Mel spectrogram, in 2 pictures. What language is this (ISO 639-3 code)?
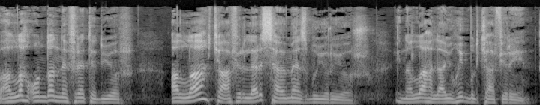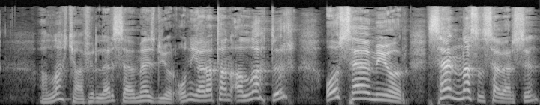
tur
